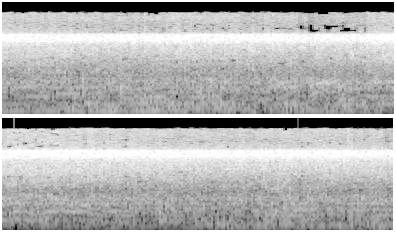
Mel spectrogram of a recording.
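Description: Whole fish frying in hot oil in a nonstick wok: a loud, steady sizzle.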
